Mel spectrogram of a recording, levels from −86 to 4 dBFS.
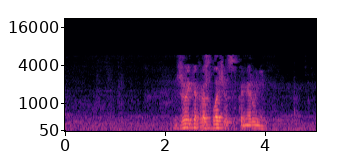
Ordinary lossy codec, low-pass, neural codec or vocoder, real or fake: MP3, 24 kbps; 7.2 kHz; vocoder, 44.1 kHz, 128 mel bands, Pupu-Vocoder; fake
